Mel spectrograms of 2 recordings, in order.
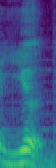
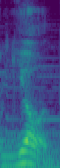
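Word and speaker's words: יוד: Here is the yud or yod. We say yod and yud are just one and the same.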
